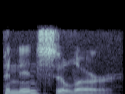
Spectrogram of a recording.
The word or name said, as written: peninsular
